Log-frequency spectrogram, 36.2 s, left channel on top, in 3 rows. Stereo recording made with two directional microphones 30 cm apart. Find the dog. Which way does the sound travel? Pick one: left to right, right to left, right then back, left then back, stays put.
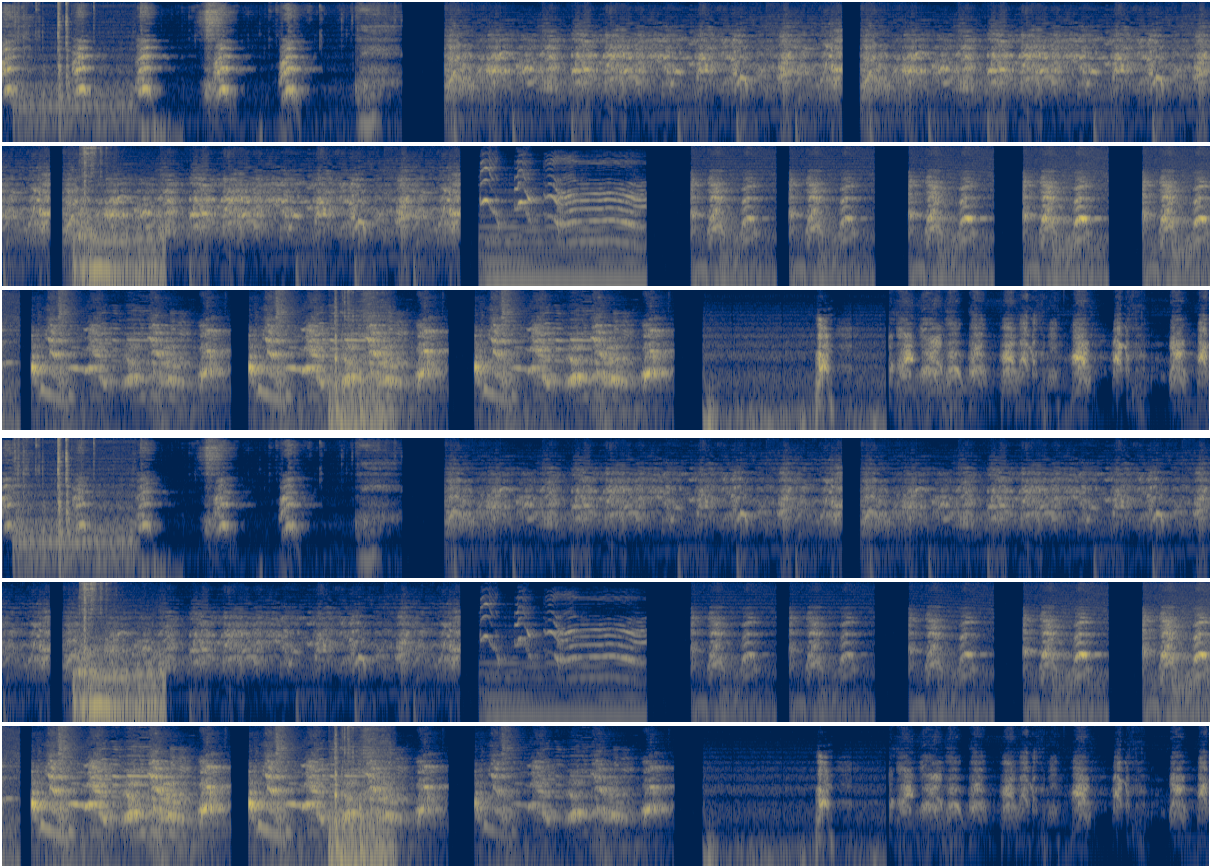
right then back.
